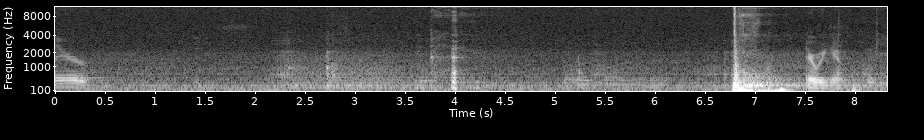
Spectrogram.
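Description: A man speaks calmly into a microphone in a room with some echo.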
